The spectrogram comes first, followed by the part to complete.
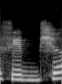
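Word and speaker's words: ಸಿದ್ಧ್ಯೋ: ಅಲ್ಲ ಸಂಗಂ ತತ್ವ ಮತ್ತೆ ಸಿದ್ಯ ಸಿದ್ಯೋ ದ ಕೆ ದ ವತ್ತಿದೆ ಮತ್ತೆ ಯ ವತ್ತಿದೆ ಹಾಗಾಗಿ ಸಿದ್ಯ ಸಿದ್ಯೋ ಯಾವಾಗ ಒತ್ತಕ್ಷರಗಳನ್ನ ನಿಮಗೆ ಉಚ್ಚಾರಣೆ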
